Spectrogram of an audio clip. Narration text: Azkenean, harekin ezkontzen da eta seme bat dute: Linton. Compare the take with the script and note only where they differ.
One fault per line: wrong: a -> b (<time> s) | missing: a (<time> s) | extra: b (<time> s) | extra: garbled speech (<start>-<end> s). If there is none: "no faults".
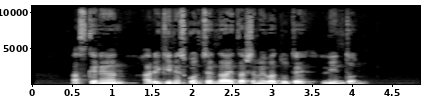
no faults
